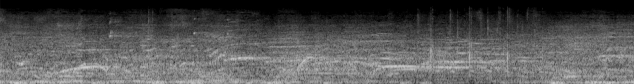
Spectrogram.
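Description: Indoor football match in a reverberant sports hall: short squeaks of players' shoes on the hall floor and knocks of the ball being played, over a background of spectators' voices.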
